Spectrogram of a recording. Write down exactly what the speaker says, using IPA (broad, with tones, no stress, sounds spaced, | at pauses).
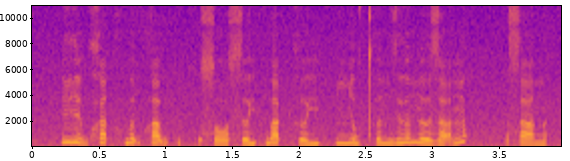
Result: ɣ ḛ˧˨ w x a̰˧˨ n h w ə̰˧˨ w h a̰˧˨ w ʔ | s ɔ˨˩ s ə˨˩ j h w a˦˥ k̚ x ə˨˦ j | ɲ ə˧˩ w t̪ʰ ə˨˩ n z ɨ˧ ə̯ n əː˨˩ z a̰˧˥ ŋ | s a˨˩ n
